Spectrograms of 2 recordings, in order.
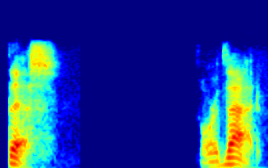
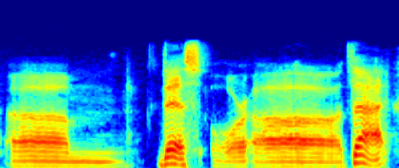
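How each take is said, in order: First: The pauses are left silent, without filler sounds. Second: The pauses are filled with um and uh. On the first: The speaker calls it right. "I'll do this or that while I'm trying to remember" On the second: The speaker calls it wrong. "instead of doing um, this or uh, that"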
